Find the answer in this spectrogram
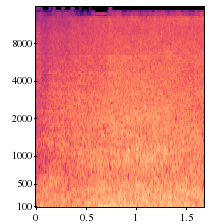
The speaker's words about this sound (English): Next is tsunami.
